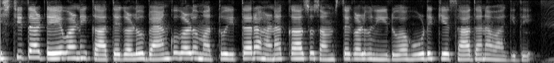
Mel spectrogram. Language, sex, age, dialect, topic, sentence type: Kannada, female, 25-30, Coastal/Dakshin, banking, statement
